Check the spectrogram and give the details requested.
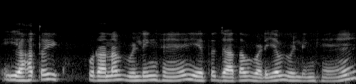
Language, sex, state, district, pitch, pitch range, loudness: Hindi, female, Odisha, Malkangiri, 190 Hz, 180-205 Hz, -19 LUFS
